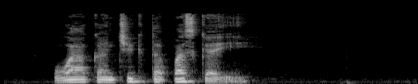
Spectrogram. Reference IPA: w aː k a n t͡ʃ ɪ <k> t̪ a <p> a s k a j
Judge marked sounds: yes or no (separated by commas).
yes, yes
